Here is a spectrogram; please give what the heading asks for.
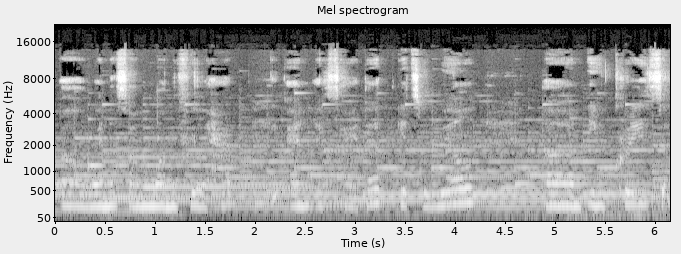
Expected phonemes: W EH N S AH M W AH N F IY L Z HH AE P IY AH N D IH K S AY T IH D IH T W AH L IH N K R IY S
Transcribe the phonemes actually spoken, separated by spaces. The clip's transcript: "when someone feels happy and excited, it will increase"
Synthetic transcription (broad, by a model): W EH N S AH M W AH N F IY L HH AE P IY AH N IH K S AY T IH D IH T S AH L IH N K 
